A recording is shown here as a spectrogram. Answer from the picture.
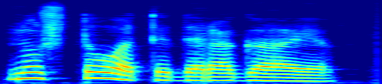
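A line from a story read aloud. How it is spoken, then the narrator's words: Deep voice from doorway. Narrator (Russian): пробасили от дверей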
